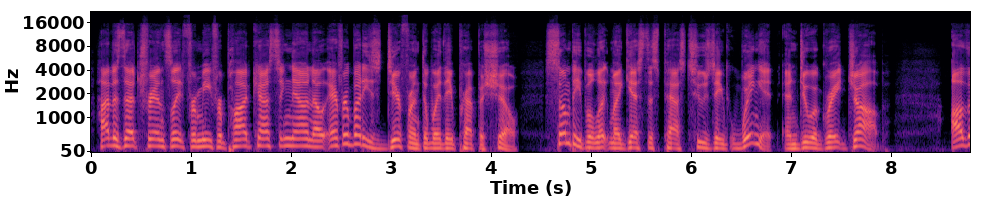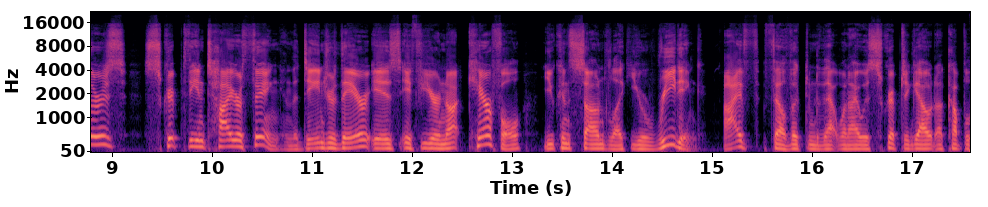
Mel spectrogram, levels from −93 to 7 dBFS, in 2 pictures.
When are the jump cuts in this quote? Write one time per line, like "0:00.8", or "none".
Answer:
0:06.3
